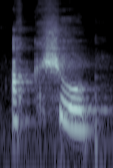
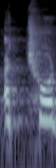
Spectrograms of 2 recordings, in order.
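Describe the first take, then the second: First: The middle consonant sounds like 'ksh' with a 'sh'. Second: The middle consonant sounds like a plain 'ch'. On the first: The speaker calls it right. "यानी अक्षवाट, अक्षोट।" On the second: The speaker calls it wrong. "सब अच्छोट बोल के चले जाते हैं, तो वो गलत है।"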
